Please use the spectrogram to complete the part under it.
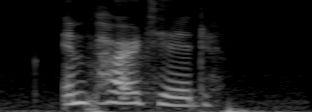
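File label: "imparted", US English; pronunciations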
